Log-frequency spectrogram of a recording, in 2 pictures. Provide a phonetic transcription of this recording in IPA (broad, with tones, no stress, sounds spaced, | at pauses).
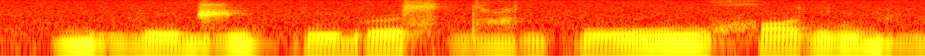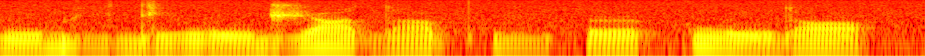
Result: b ṳ˥˩ n d͡ʒ i˥˩ k m b ə˞˩˥ s dˤ a̤˥˩ d p u˩˥ w u˥˩ x ɒ˩˥ d m b i̤˥˩ m b i̤˥˩ d i˥˩ w n d͡ʒ ə˞˥˩ dˤ u˩˥ pʼ ṳ˥˩ ʔ ə˞˩˥ k u˥˩ n d ɒ˥˩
